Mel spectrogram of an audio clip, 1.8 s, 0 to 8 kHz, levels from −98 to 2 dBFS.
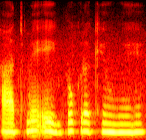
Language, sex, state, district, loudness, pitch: Hindi, female, Goa, North and South Goa, -14 LUFS, 175 Hz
